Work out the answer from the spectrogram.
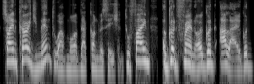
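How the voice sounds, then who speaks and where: A man with a fairly high voice, speaking English as a second language. He explains things earnestly as a doctor hosting a health podcast and often restarts his sentences. The sound is dry and close. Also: animated, a little fast, a bit bright, no echo. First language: French or Creole. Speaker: physician podcast host.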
